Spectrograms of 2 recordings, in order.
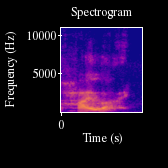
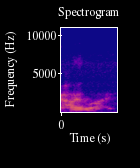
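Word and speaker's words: jai alai: time and there was this sport um called highlight which I think is spelled J AI and then L AI. highlight.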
